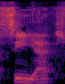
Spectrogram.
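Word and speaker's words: CeX: one pound fifty at c x which i know how you actually pronounce the shop i'm not saying it it's cx not the other word all right all right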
